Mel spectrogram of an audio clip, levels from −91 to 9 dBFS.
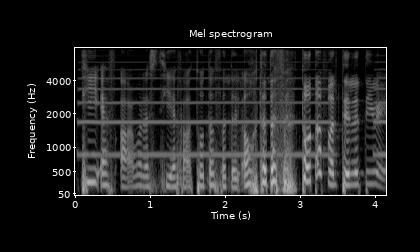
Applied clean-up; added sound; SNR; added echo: none; Trumpet; 18 dB; none.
